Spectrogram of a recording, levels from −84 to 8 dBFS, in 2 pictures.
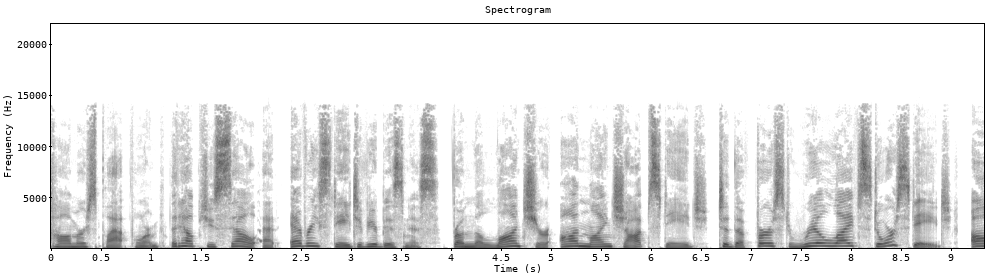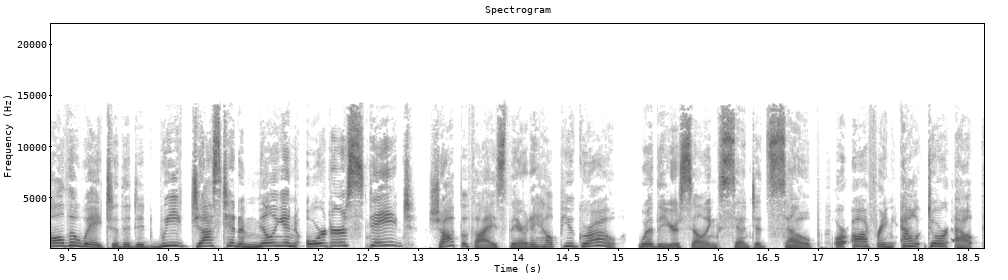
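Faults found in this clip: No faults heard in the speech recording. Nothing here needs a ticket.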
